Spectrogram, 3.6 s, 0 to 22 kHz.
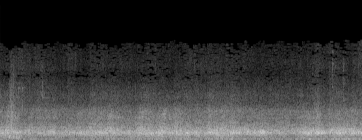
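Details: Many free-range ducks on their everyday rush to the lake and back home, from a flock of 650+; thick, unbroken chorus of harsh overlapping quacks, a few louder individual calls standing out near the start.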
